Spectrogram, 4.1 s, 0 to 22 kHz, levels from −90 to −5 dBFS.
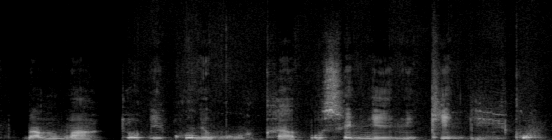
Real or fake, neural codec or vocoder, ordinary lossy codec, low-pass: fake; codec, 44.1 kHz, 1.7 kbps, Pupu-Codec; none; none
